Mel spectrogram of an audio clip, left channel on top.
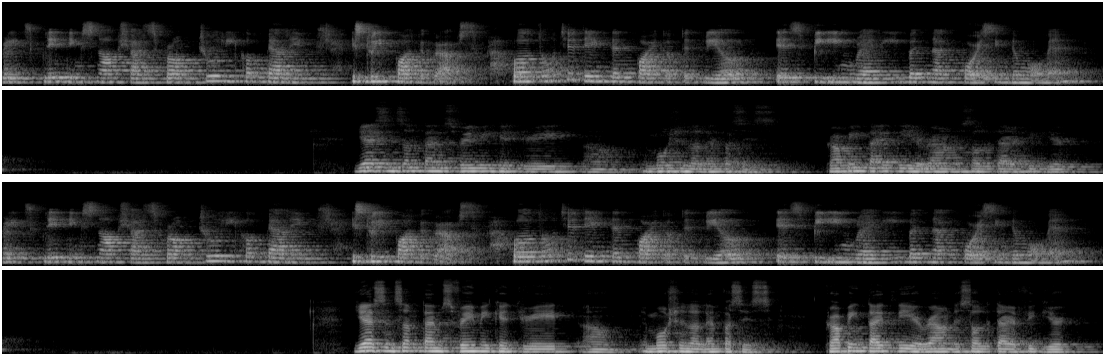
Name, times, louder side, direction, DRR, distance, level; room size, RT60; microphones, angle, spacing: voice 1, 0.0-10.7, left 1 dB, 10° left, 0 dB, 0.5 m, -29 dB
voice 2, 14.5-18.7 19.3-21.7, right 4 dB, 85° right, 9 dB, 0.3 m, -26 dB
4.7 x 2.6 x 3.8 m, 1.3 s
head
